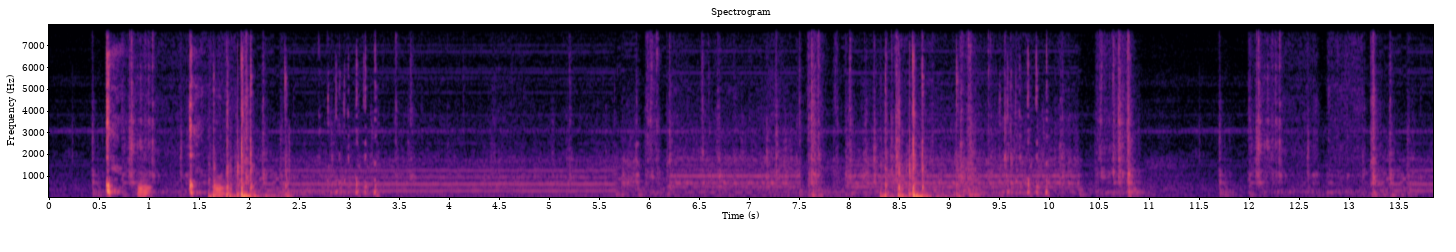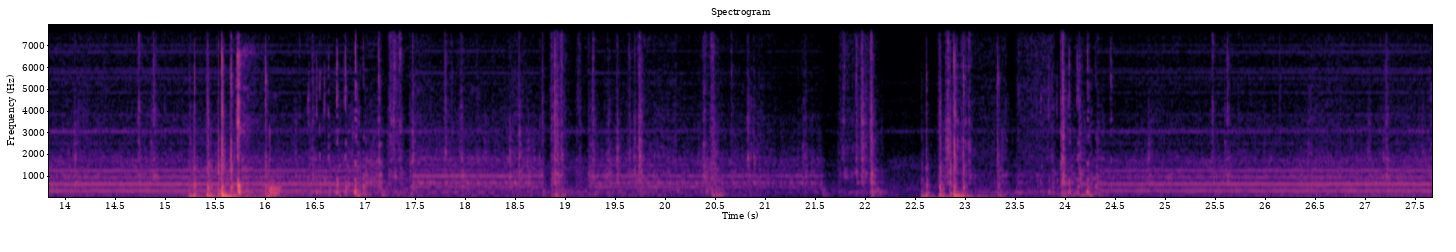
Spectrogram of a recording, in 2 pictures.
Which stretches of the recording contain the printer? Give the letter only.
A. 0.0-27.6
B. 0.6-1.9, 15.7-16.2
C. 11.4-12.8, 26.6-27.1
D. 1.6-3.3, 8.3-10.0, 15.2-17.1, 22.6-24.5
A.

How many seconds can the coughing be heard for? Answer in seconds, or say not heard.
2 s.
